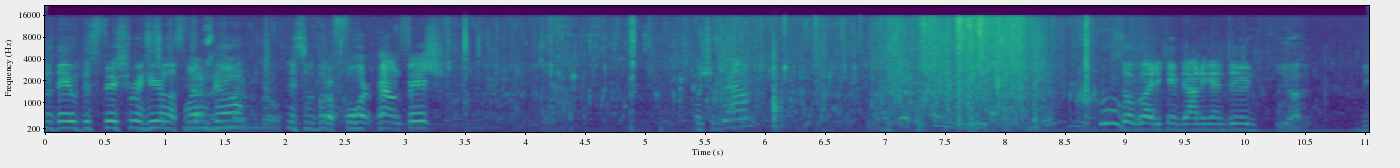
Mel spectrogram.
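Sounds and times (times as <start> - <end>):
water splashing hard: 3.0 - 10.4.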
